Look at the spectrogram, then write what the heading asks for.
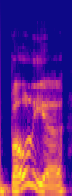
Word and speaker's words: Beaulieu: A guy who I know you made fun of me for mispronouncing his name before, but I've been practicing. Nathan Beaulieu is producing again, and he's back on the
